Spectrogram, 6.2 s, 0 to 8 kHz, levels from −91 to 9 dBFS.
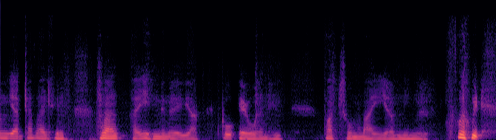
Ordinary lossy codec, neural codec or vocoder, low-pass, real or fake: none; codec, 16 kHz, 0.5 kbps, X-Codec, HuBERT features, trained on general audio; 7.2 kHz; fake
